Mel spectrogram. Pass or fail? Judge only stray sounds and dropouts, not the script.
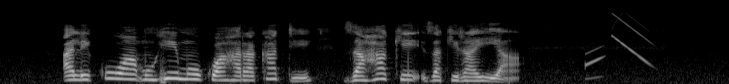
fail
